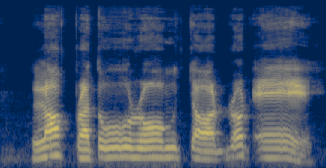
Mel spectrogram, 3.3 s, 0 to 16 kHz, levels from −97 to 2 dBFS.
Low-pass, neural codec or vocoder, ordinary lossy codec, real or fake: 14.4 kHz; vocoder, 44.1 kHz, 128 mel bands, Pupu-Vocoder; none; fake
